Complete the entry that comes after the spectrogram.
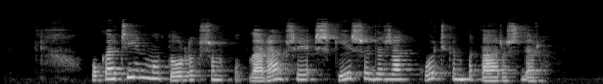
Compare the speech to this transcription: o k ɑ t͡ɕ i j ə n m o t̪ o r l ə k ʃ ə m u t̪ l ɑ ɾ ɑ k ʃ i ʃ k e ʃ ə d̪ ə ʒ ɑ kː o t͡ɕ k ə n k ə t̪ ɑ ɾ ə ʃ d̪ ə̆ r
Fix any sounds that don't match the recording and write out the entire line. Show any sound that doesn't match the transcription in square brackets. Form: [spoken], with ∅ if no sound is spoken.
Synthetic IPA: o k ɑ t͡ɕ i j ə n m o t̪ o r l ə k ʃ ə m u t̪ l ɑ ɾ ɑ k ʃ [e] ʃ k e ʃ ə d̪ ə ʒ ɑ kː o t͡ɕ k ə n [p] ə t̪ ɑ ɾ ə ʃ d̪ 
